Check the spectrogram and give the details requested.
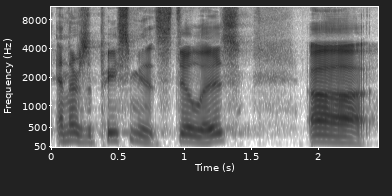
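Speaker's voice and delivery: ordinary talk, nothing marked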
